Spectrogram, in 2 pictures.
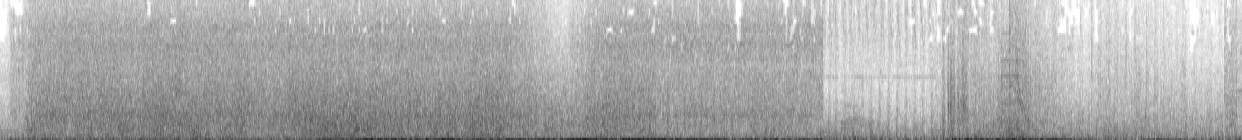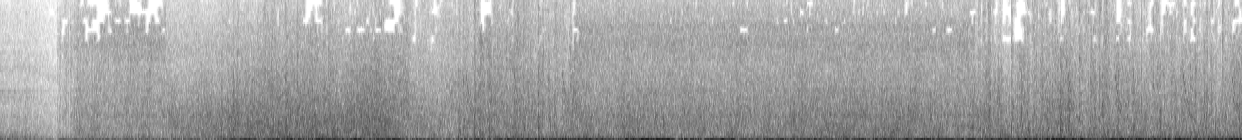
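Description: Rockets launch one after another with a rushing whoosh.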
